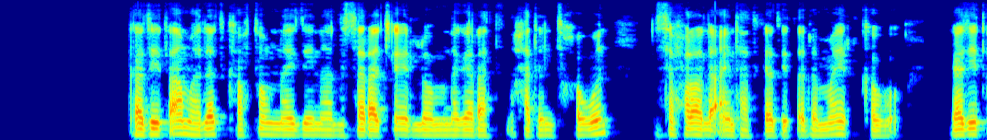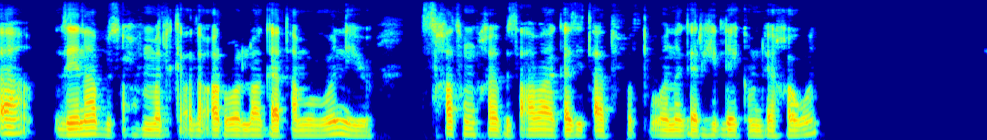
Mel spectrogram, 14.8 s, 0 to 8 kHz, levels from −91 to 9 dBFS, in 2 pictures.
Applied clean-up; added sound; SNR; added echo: none; none; none; none.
